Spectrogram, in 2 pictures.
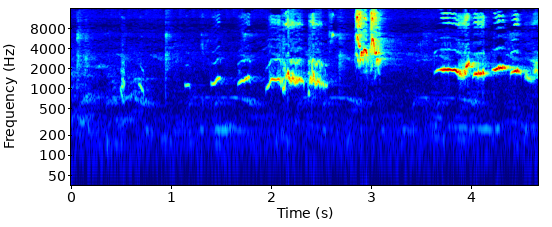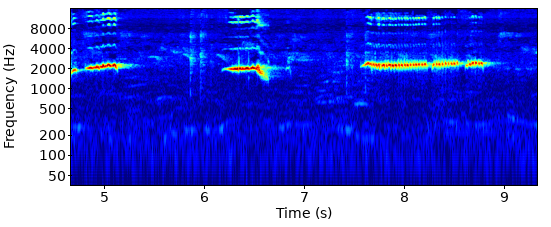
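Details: White-rumped shama performing canary-fill song, filmed by phone: varied phrases of chips, sharp high squeaks and sliding whistles in separate bursts, ending in a sustained trilled whistle.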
